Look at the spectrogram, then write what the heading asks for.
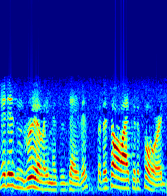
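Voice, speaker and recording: An actress playing a wry, lonely single English teacher in a 1950s radio sitcom, with dry, deadpan wisecracks. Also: female voice, deep voice, moderate pace, slightly rough. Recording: tinny, hissy old radio broadcast.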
